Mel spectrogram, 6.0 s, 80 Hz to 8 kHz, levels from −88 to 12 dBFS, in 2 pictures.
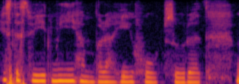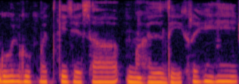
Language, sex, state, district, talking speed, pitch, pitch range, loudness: Hindi, female, Bihar, Kishanganj, 150 wpm, 175 Hz, 165-185 Hz, -20 LUFS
